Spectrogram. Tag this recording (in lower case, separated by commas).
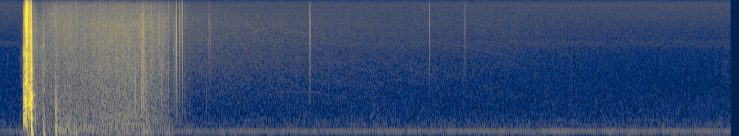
fire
